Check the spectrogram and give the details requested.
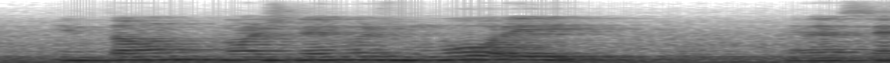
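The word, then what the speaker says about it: מורה: Então nós temos o segolo, outro sinal massorético indicando aqui a vogal E. Então nós temos more, essa é a pronúncia, more, professor.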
